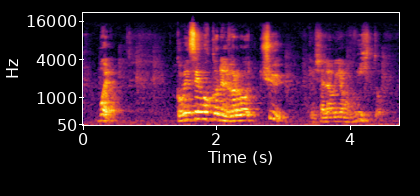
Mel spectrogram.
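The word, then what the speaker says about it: 去: no se tocan bueno Comencemos con el verbo chu que ya lo habíamos visto Sí ya lo habíamos se lo había enseñado antes el verbo chu es ir si recuerdan la primer clase de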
